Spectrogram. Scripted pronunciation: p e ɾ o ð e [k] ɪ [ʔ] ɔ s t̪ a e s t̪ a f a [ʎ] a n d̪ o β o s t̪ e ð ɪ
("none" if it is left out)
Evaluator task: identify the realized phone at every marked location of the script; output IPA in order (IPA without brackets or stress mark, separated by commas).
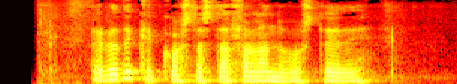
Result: k, k, l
